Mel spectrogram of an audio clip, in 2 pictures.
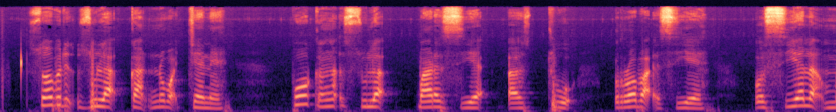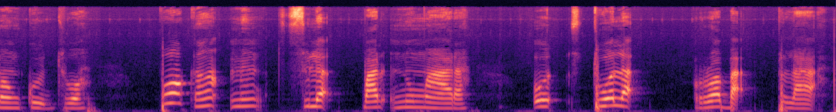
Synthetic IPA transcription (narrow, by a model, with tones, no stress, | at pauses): sɔ˦bɾɪ˨zu˦la˨ka˨nʊ˦ba̰˨t͡ʃɛ˦nɛ˨ | pɔː˦ka˨ŋa˦su˦la˦ | k͡pa˦ɾɪ˦zɪ˨ɛ˦ | a˨tu˨o˨ | ɾɔ˦ba̰˨zɪ˨ɛ˦ | o˨sɪ˦ɛ˦la̰˨ma˨ŋko˨dʊ˨ɔ˦ | pɔː˦ka˨ŋa˦mɪ˦n | su˦la˦ | k͡pa˦ɾɪ˦nu˦ŋ͡maː˦ɾa˨ | o˨ | tu˦o˦la˨ | ɾɔ˦ba̰˨ | pɨ˨laː˦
